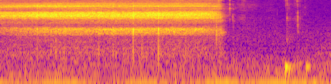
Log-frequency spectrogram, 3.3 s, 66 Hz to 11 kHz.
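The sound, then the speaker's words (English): An iStick 100 watt vape mod with two 18650 batteries and a tank, set at 82 watts, fires with a steady, bright hiss of vapor lasting about two seconds. It then cuts off abruptly, leaving a few faint clicks and a low soft thump in near-quiet. “I have this tank on here, which we're going to talk about, rocking it at 82 watts currently, and it looks a little dry, so let's hope I don't get a dry hit.”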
